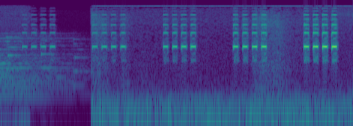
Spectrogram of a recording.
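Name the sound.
alarm clock ringing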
